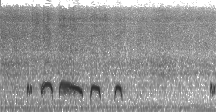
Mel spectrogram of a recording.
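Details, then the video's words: Cooing of a spotted dove used as a lure for wild doves: a quick opening note, arched coo, drawn-out falling coo and two clipped arched notes, then quiet until a new phrase begins. "Tiếng Cu Gáy Giọng Hạp BổI ĐỦ BÀI [GỌI BỔI] TỐT TIẾNG kích Bổi Nhanh Nổi.Mở lên là bổi gáy lại"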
